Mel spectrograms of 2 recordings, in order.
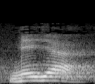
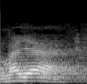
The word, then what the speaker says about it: Ma Gia: Ma Gia là mình phát âm theo tiếng Phạn nghe, Mê Gia, nhưng mà mình đọc là Ma Gia, chứ không phải nó trời mẹ Phật tên xấu quá.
